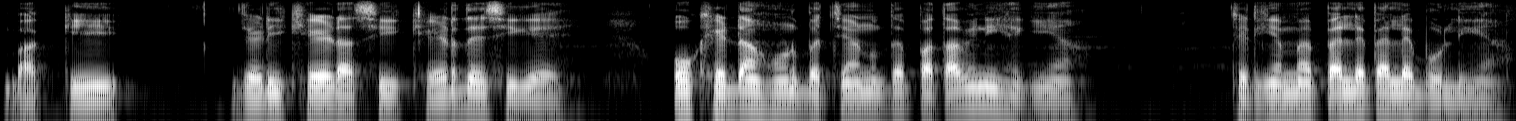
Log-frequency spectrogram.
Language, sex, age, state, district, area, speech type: Punjabi, male, 30-45, Punjab, Amritsar, urban, spontaneous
